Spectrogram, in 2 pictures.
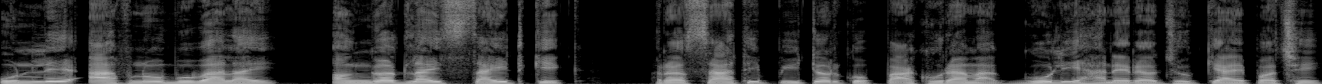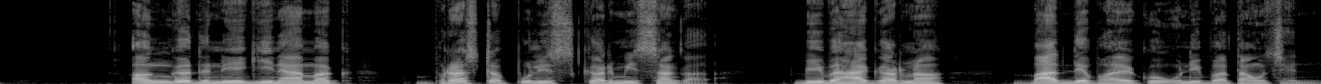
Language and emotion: Nepali, neutral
